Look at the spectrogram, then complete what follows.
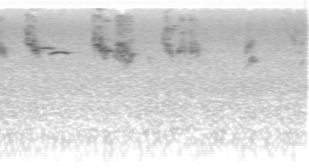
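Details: Brief burst of house sparrow chirping, a cluster of tangled high twittering notes in the first second and a half, then fainter scattered cheeps, with gentle background noise.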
